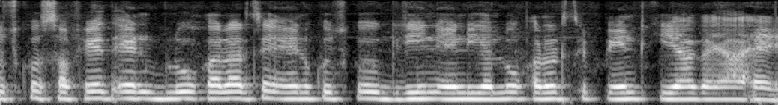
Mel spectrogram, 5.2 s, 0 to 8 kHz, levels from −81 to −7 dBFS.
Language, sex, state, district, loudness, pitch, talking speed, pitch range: Hindi, male, Uttar Pradesh, Hamirpur, -15 LUFS, 185 Hz, 205 wpm, 180-190 Hz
